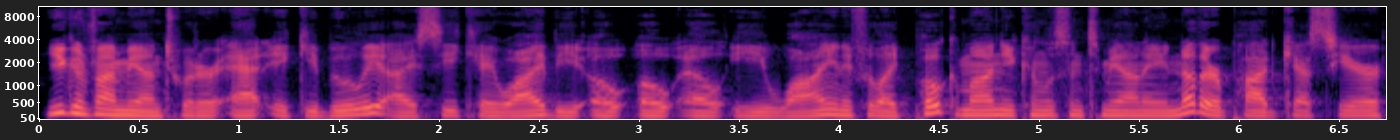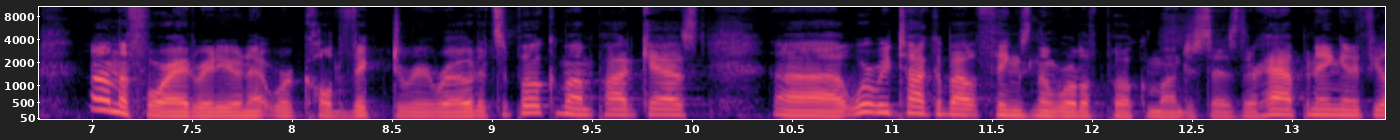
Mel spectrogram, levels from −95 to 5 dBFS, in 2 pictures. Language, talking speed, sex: English, 235 wpm, male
